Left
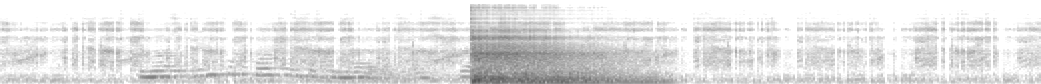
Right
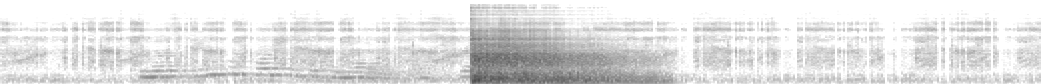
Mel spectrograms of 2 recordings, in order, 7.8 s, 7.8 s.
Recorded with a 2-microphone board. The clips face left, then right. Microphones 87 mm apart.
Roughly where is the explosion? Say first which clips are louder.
Right 7 dB; right.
